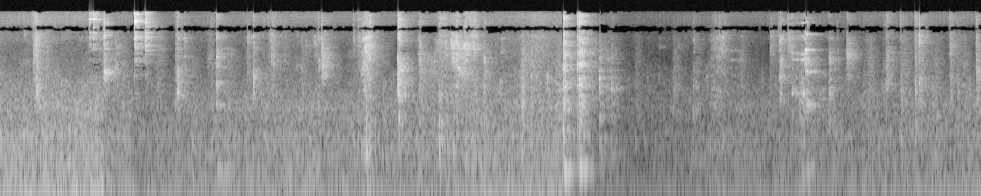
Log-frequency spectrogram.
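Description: Metal chopsticks and spoons clinking and scraping against bowls on a metal tray as two people eat, in many short irregular clinks. A low steady hum underneath drops away a little past halfway.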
